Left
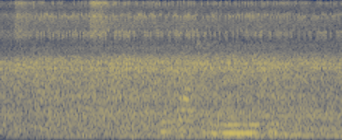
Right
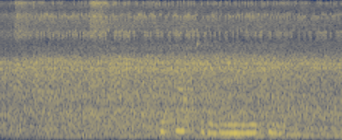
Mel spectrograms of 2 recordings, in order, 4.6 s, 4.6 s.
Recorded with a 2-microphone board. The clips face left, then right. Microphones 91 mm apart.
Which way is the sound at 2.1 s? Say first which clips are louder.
Right 3 dB; 65° right (ahead or behind).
